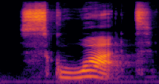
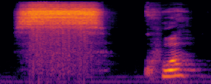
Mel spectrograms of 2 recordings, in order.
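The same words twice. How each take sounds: First: Said in the usual way. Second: "S-Q-A-T" as separate sounds: sss, kwuh, ah, t; sounded out. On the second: Shown as a demonstration. Teacher breaks squat into sounds for spelling, sounded out. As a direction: stretch the s, then tap out each sound of "S-Q-A-T".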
